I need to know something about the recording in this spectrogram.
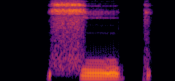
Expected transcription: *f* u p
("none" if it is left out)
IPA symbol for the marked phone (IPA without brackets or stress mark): f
